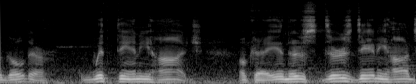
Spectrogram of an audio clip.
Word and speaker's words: Hodge: told these people that the E is silent in America? Your name is Hodge?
